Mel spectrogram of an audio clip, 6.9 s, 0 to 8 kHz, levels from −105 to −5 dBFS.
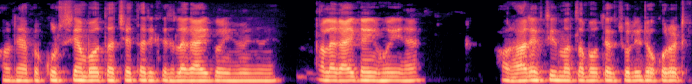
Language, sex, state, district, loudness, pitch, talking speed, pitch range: Hindi, male, Bihar, Sitamarhi, -17 LUFS, 145 Hz, 210 wpm, 140-145 Hz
